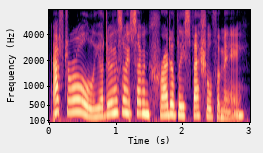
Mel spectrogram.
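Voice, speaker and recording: A sweet headless horsewoman played by a woman speaks in a fairly high voice, close and dry. She is a devoted, giddy girlfriend in an intimate ASMR audio roleplay. Her talk is playful and full of affection. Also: animated, fast, no echo. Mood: playful, affectionate.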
